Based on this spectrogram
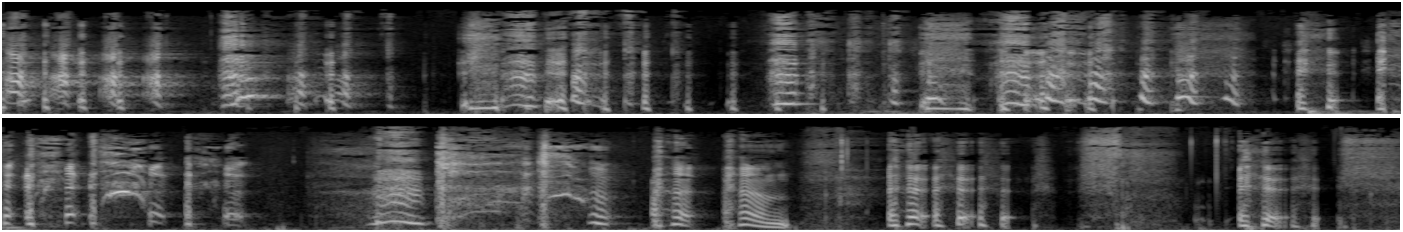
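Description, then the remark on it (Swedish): Bursts of voiced laughter break repeatedly into harsh, choppy coughs, the two sounds alternating and overlapping in uneven fits over several seconds. “Det är något kul med det du har just nu också, att vet, man skrattar och sen börjar man hosta mitt i skrattningen.”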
